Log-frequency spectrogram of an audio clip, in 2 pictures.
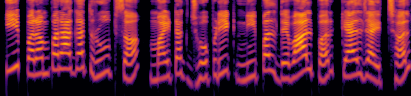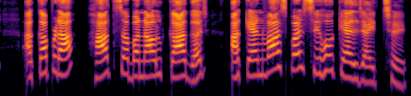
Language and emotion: Maithili, neutral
